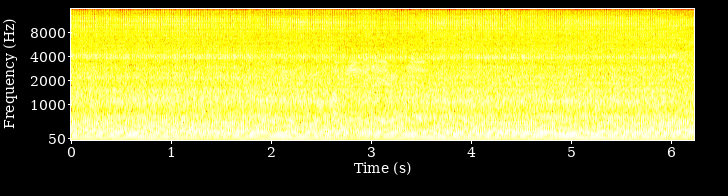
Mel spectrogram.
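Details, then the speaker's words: Lawn Boy 4651 two-stroke mower running without air filter: steady fairly high slightly hollow buzz; sounded a little lean from too much air with no intake resistance. "they got too much air so I think that was the case running it without the earth rotate sounded a little bit lean in my opinion"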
